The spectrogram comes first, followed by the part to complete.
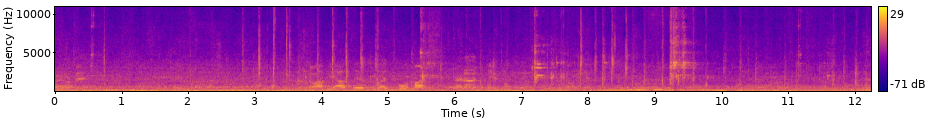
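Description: Indistinct backstage chatter of several voices over background music, with scattered light clicks and clinks.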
